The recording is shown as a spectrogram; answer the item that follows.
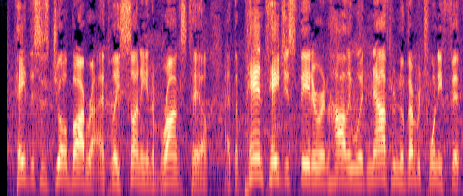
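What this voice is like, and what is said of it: East Coast American accent. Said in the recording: “I love his accent. It makes me feel like I'm on the East Coast.”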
